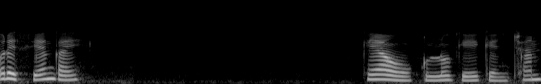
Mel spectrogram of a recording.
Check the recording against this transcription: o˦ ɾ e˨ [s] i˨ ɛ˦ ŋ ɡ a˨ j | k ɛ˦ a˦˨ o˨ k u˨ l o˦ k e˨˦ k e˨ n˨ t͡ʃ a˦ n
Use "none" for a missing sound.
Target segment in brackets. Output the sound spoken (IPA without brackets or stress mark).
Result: s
